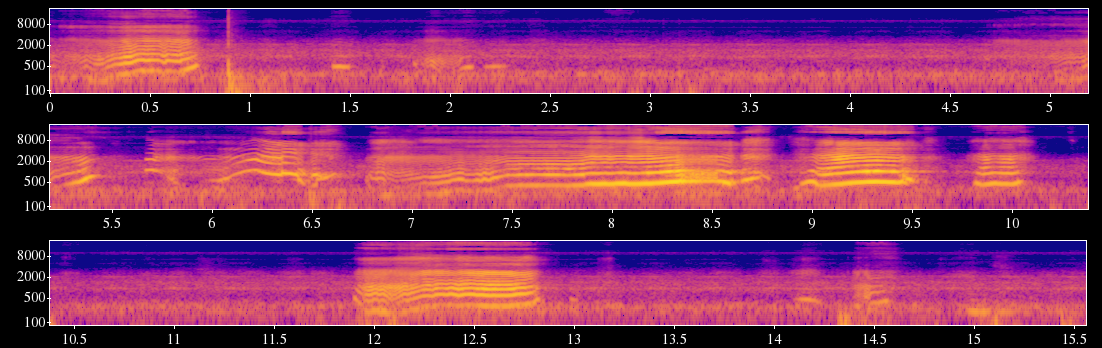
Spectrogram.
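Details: A little baby cries in high-pitched wails and whimpers broken by quiet pauses, in a small room; infant crying.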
